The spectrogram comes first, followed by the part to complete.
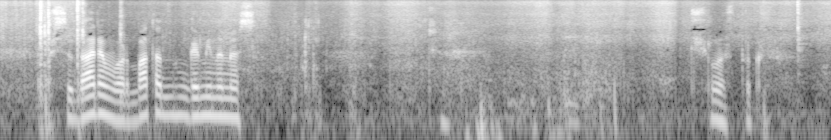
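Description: A man's voice for the first two seconds or so, then low, scattered faint sounds, and a short spoken bit again near the end.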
